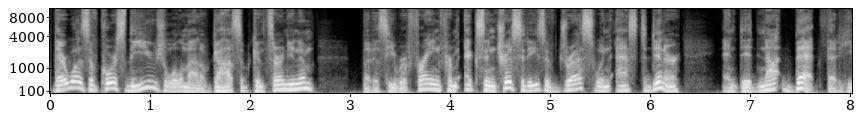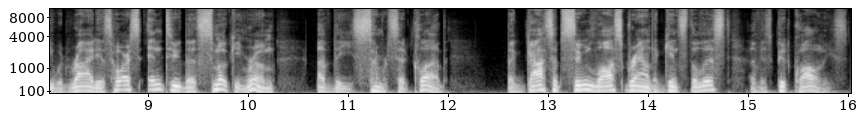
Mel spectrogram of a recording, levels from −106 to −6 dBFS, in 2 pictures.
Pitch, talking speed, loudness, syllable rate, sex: 115 Hz, 200 wpm, -20 LUFS, 5.6 syllables/s, male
